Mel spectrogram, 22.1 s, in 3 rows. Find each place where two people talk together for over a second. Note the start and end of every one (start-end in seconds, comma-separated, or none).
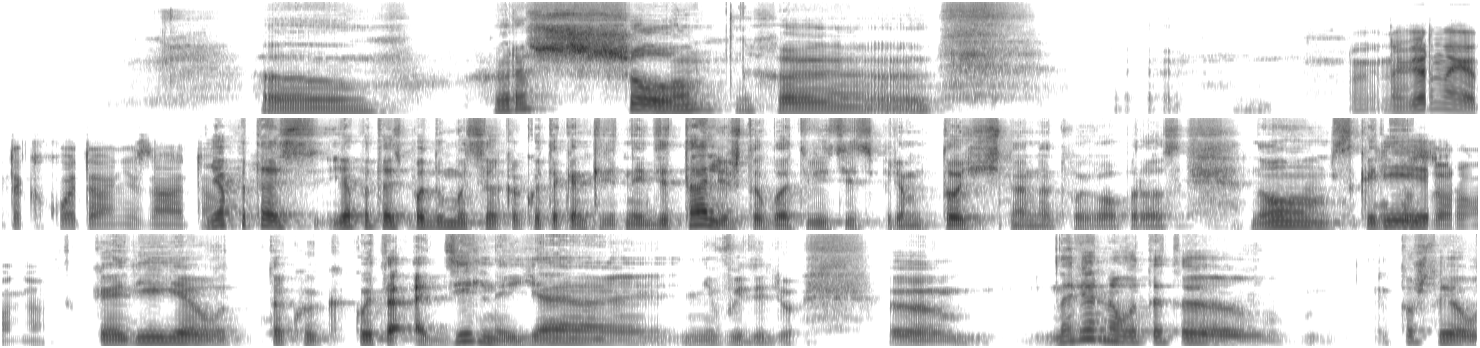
none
